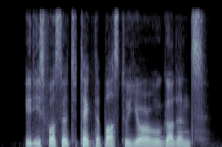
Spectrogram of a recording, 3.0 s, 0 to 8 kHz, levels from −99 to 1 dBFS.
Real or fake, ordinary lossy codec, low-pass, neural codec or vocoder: fake; none; 7.2 kHz; codec, 16 kHz in and 24 kHz out, 0.4 kbps, LongCat-Audio-Codec, two codebook decoder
